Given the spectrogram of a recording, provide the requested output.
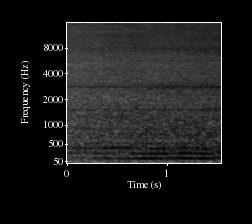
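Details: Nilfisk C110 pressure washer with circular nozzle fitted: even pump drone with smooth water hiss, pitch holding steady throughout; running normally.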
